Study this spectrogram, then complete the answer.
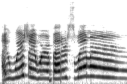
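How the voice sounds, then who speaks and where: A woman puts on a squeaky character voice at an extremely high pitch. Her pace is fairly slow. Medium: read story.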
